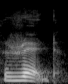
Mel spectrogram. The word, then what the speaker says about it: read: changed in past tense we are supposed to pronounce read read and in past participle also it will remain same red read red red now i am going to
